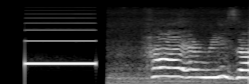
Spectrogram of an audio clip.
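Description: Steady test-tone beep, the kind that plays over colour bars, lasting under a second and cutting off sharply. After a brief silence a low room hum comes in, and a woman's voice starts about halfway through.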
